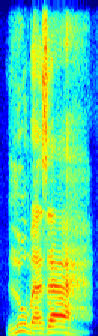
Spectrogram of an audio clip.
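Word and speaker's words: لُمَزَة: So you go here from the zai to at-ta al-marbuta, but the ta al-marbuta is a letter, a ta, that you pronounce at the end as a ha.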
